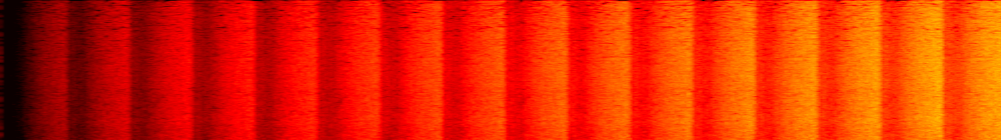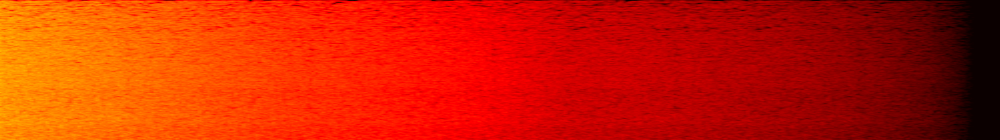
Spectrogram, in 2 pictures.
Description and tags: Noise Riser
effect, fx, riser, rising, sound-effect, sweep, sweeper, sweeping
